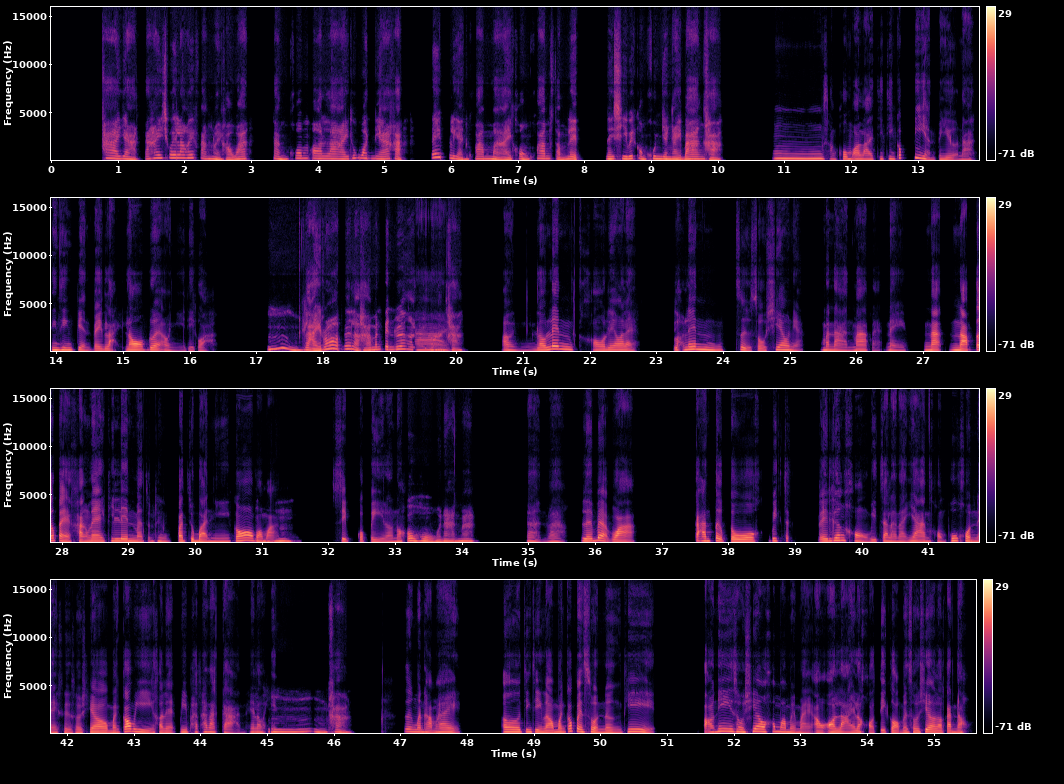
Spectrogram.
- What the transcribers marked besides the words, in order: tapping
- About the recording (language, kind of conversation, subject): Thai, podcast, สังคมออนไลน์เปลี่ยนความหมายของความสำเร็จอย่างไรบ้าง?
